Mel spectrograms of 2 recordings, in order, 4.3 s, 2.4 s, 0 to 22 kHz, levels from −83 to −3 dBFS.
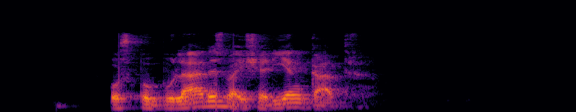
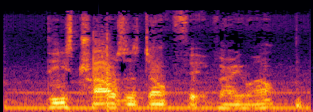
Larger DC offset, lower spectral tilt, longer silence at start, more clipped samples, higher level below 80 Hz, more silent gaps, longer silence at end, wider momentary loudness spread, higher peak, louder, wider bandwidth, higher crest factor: neither; about the same, -5 dB/octave vs -5.5 dB/octave; first, 0.85 s vs 0.05 s; neither; second, -64 dBFS vs -36 dBFS; neither; first, 1.6 s vs 0 s; about the same, 9 LU vs 8 LU; second, -14 dBFS vs 0 dBFS; second, -31 LUFS vs -12 LUFS; second, 8 kHz vs 16 kHz; first, 22 dB vs 12 dB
